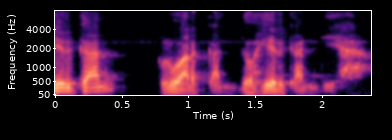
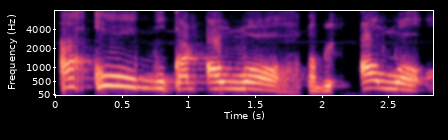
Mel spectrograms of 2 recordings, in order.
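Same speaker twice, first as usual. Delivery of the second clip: voicing the listener; 13 semitones higher, 5 dB louder than usual. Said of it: "Kata kamu". (suara tinggi dan lambat menirukan jamaah)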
